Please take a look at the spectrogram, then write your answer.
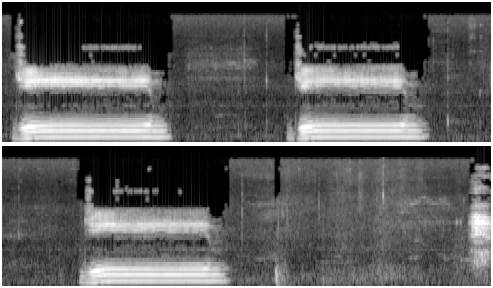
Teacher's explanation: وسط زبان اور بالمقابل اوپر کا تالو، اس سے جیم ادا ہوتا ہے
